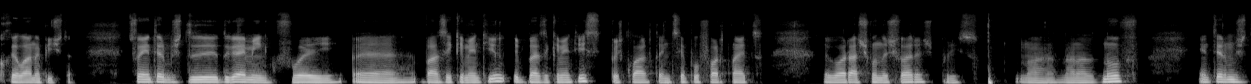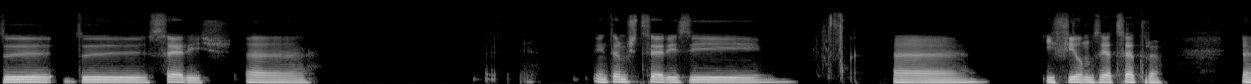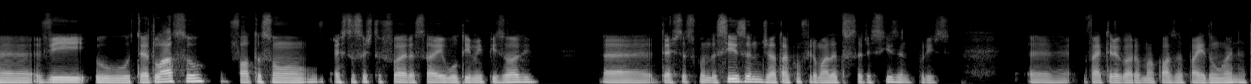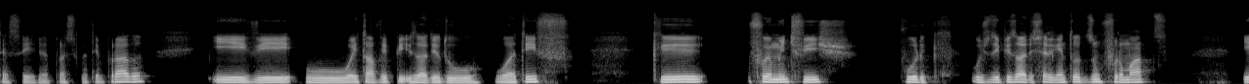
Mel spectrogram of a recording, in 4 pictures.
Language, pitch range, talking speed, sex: English, 100-110 Hz, 135 wpm, male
